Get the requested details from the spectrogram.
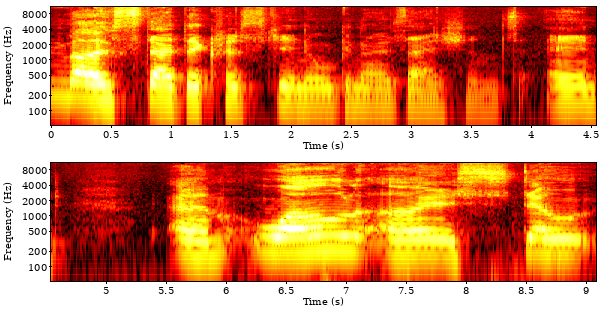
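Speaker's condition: Cerebral palsy; odd sort of voice

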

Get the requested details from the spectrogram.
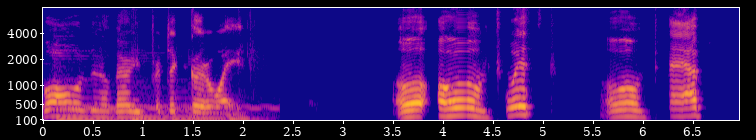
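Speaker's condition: Cerebral palsy; quadriplegic, wheelchair user

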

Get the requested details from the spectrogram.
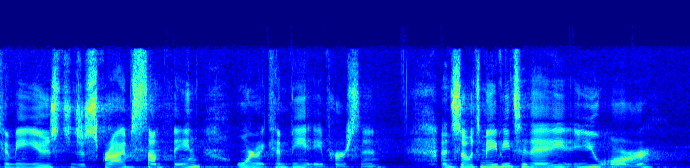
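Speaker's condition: Cleft palate; congenital

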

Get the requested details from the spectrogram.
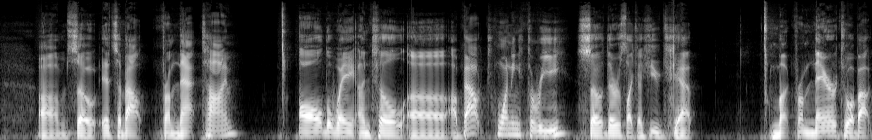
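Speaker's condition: Cleft lip and palate

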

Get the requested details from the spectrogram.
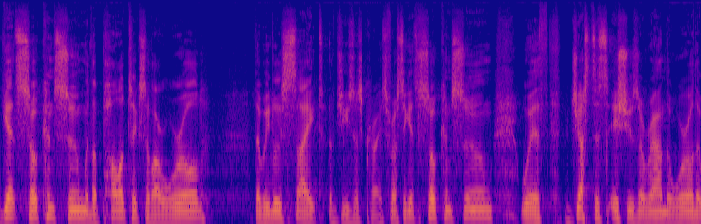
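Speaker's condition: No condition

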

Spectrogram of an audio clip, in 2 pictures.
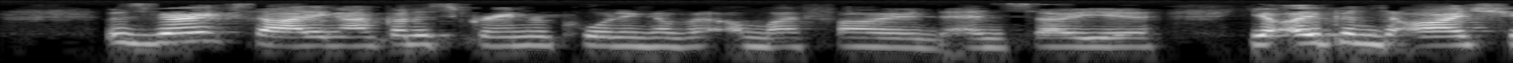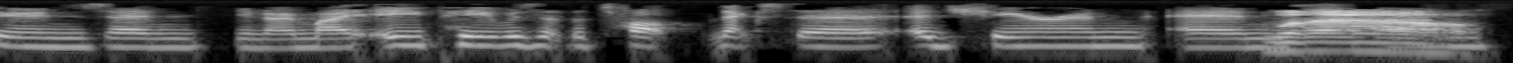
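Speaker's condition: Cleft palate; congenital cleft palate

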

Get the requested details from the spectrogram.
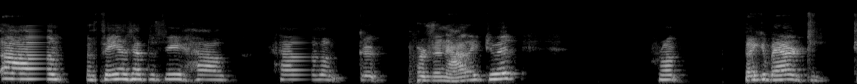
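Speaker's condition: Down syndrome; adult of 25

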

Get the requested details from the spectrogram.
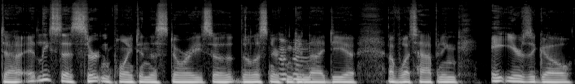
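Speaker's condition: No condition

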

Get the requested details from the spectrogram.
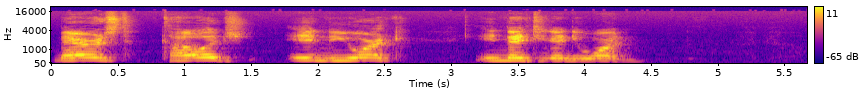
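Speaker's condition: Spastic cerebral palsy, moderate

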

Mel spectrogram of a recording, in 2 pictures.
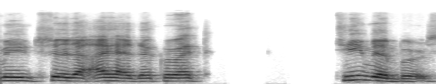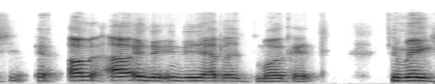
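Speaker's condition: Cerebral palsy; affects speech

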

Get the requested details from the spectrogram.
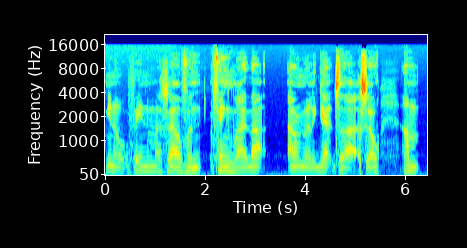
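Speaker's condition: ALS (motor neurone disease); young onset, speech affected first, voice worsened rapidly, nerve conduction testing; really early stages, recently diagnosed, borderline tests, on medication, in drug trials, seen by professor McDermott; speaking takes double energy, lags in banter, struggled saying solicitor, eating, drinking unaffected

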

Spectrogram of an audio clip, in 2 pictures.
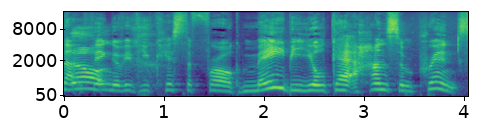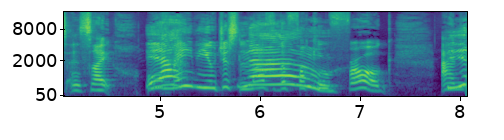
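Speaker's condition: No condition

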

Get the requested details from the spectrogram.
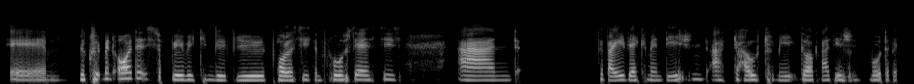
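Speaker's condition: Deafness; hearing impairment sometimes affects speech, sometimes talks too fast, unsure how loud or quiet

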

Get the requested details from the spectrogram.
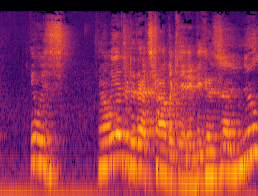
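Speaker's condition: Cerebral palsy; 19-year-old man, former patient at CRIT (Children's Rehabilitation Institute), therapists Natalie, Jose, Paula; college student, uses campus disability accommodations; host says he has a perfect voice for podcast, does voice acting

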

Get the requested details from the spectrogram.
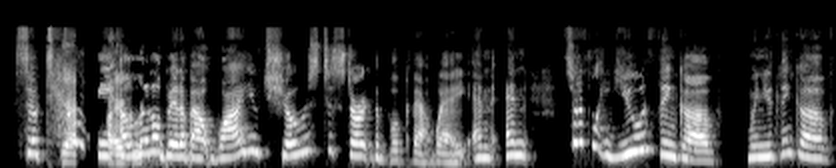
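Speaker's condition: No condition

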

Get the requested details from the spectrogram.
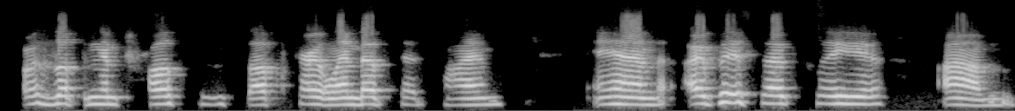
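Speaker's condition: Ataxia; stroke during benign brainstem tumor surgery at 26, right side numb, wheelchair one year; had speech, physical and occupational therapy

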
